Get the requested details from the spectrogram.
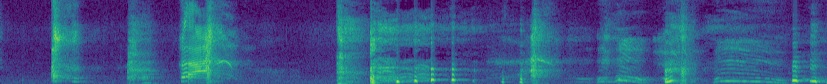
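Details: Toddler walking toward his mother gives a few short, sharp, breathy sneezes, followed by adult laughter in a small room.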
